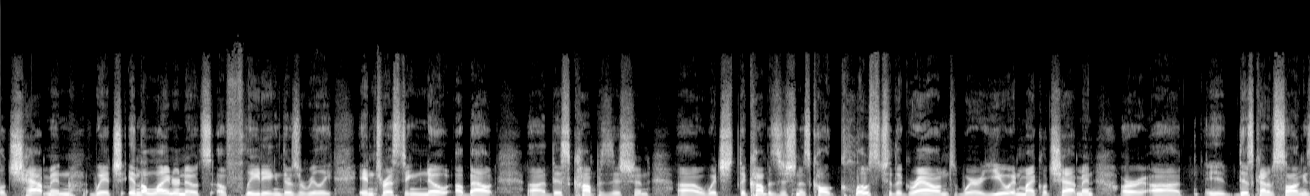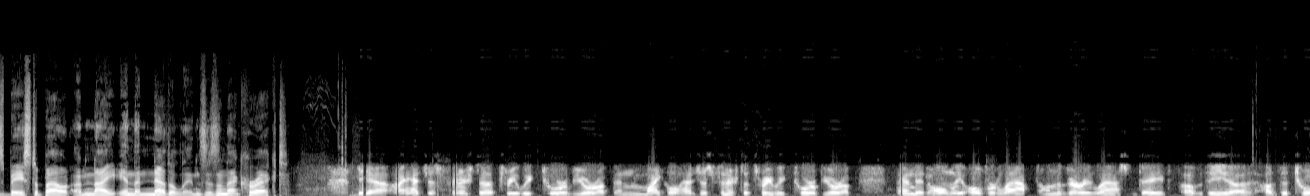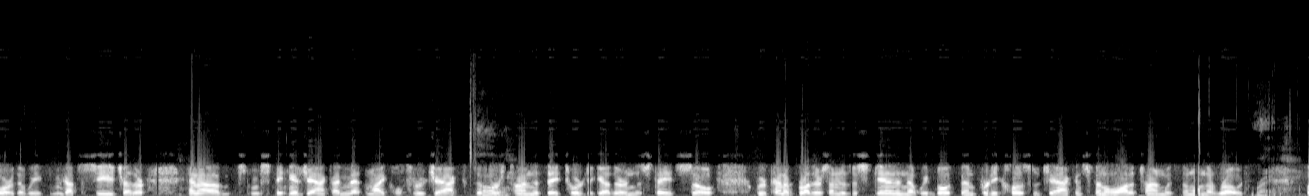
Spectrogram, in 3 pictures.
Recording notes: Telephone Interview live on Radio1190!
